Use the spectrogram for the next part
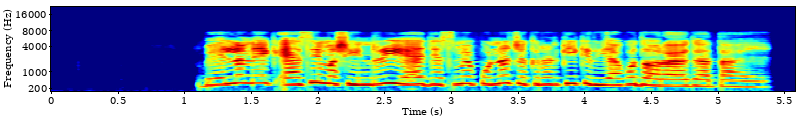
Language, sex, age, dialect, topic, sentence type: Hindi, male, 18-24, Kanauji Braj Bhasha, agriculture, statement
